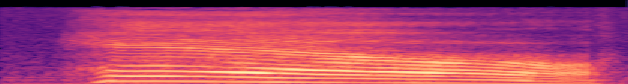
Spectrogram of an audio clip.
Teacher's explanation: the sound of the L comes from the movement of the tongue rising. It does not come from the placement of the tongue, but from the actual movement.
